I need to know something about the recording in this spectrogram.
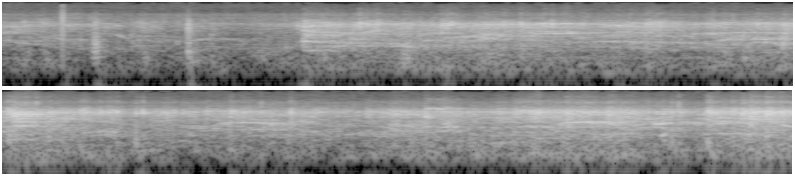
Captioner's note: commotion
